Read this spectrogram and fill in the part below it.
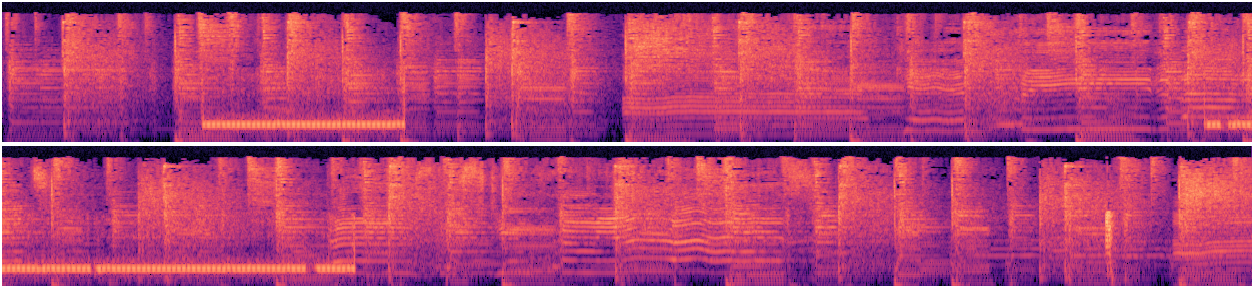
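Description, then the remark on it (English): A phone call rings out over the line: two steady, loud ringback tones about four seconds apart, each lasting a couple of seconds, with quieter background sound in between. “Come on, phone. Here we go.”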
